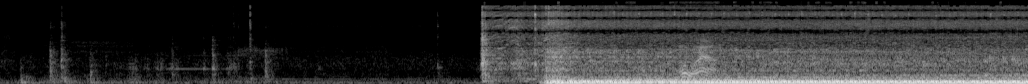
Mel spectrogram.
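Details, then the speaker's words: Turbo 4.3L V6 in a 2001 GMC Sonoma with a custom turbo kit and replaced factory intake manifold, fired cold before warm-up, settles into a deep, steady, even idle with a V8-like rumble; running healthy. "sounds pretty good sounds like a V8 sounds good"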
